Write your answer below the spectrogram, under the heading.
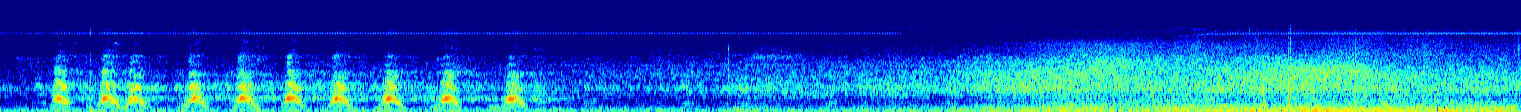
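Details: Fred the Basset Hound, visited by his deer friend, gives a run of about nine evenly spaced barks over five seconds, then falls quiet while steady background noise rises.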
